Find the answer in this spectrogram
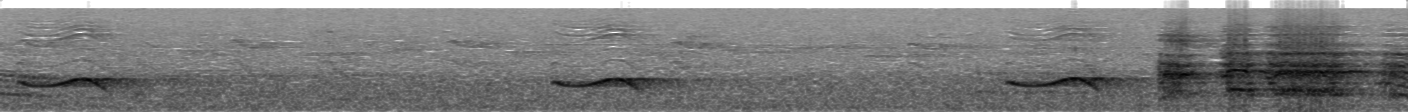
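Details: Asian koel, male and female: three rising, upslurred whistled notes repeated every two and a half seconds, followed by a loud rooster crowing at the end.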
